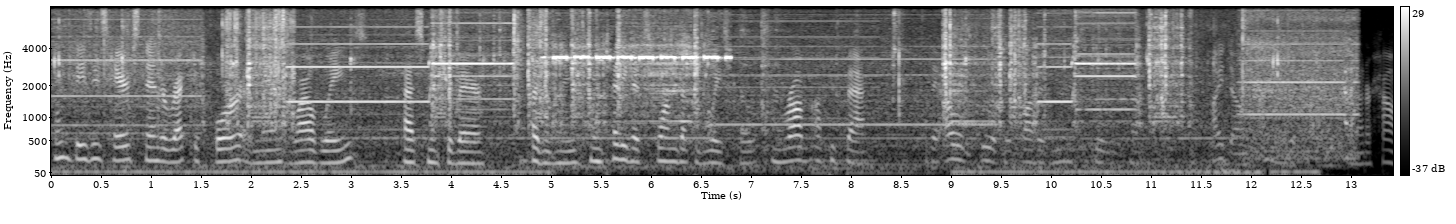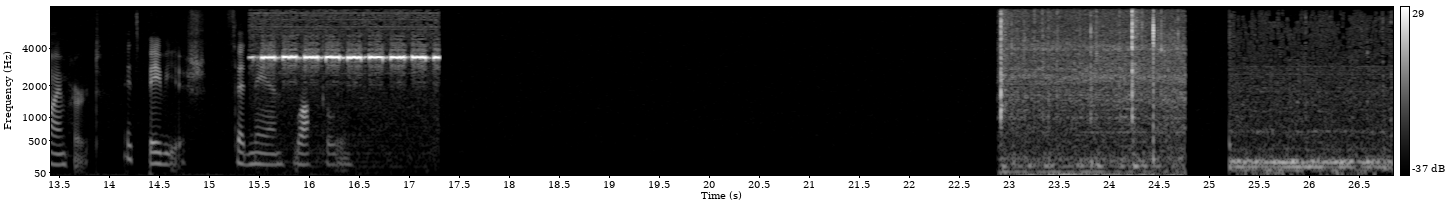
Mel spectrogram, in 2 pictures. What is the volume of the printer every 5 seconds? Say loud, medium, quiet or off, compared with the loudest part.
loud, loud, loud, off, off, off.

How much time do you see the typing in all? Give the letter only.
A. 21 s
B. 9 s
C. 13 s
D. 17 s
C.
